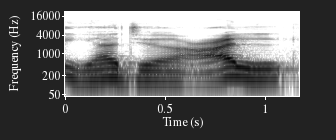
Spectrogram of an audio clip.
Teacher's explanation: عین کو حلق سے پڑھنا ہے، یجعل، لام کو نہیں ہلانا۔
